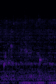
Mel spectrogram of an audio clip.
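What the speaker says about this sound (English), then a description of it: "I'm gonna add the water" Water poured into a hot pan of orc-style gyoza over a campfire, a steady close hiss of liquid that runs unbroken through the short moment.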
